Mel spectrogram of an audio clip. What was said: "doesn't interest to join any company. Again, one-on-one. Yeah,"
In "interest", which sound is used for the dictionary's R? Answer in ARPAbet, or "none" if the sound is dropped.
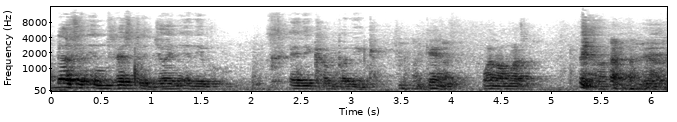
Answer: none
